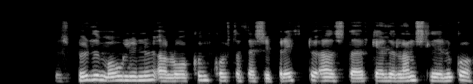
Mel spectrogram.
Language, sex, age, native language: Icelandic, female, 40-49, Icelandic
